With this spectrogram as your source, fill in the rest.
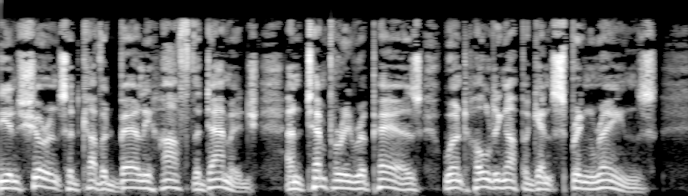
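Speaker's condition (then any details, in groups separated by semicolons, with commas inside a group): No condition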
